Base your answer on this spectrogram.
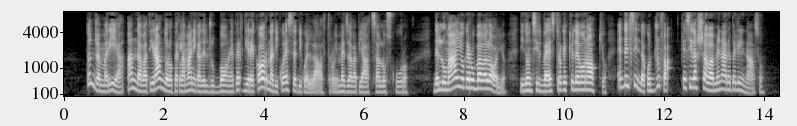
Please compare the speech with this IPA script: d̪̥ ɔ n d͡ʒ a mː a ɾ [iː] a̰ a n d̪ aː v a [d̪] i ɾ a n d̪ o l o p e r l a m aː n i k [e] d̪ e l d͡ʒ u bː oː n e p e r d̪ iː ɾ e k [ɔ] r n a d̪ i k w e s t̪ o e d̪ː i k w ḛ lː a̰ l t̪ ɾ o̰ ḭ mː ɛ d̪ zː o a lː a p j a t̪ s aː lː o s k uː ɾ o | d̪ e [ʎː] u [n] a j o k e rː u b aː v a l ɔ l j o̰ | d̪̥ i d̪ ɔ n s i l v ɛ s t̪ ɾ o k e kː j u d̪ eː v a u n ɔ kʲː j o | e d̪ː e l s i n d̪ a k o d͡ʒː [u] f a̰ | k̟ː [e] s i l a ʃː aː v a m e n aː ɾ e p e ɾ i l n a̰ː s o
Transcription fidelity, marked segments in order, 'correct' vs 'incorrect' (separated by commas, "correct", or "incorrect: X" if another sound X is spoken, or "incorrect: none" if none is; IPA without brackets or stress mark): correct, incorrect: t̪, incorrect: a, correct, incorrect: lː, incorrect: m, correct, correct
